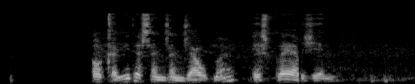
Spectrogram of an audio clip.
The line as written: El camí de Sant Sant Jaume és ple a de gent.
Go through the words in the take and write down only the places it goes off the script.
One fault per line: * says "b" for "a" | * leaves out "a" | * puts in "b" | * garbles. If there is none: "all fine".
all fine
